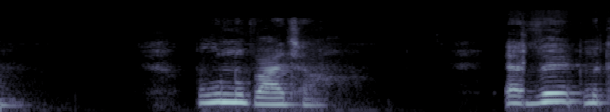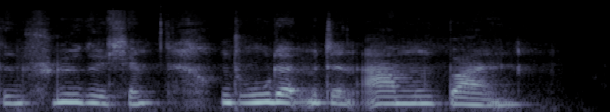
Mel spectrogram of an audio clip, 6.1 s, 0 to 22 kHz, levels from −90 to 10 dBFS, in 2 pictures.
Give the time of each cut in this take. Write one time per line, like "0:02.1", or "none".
0:01.2
0:02.6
